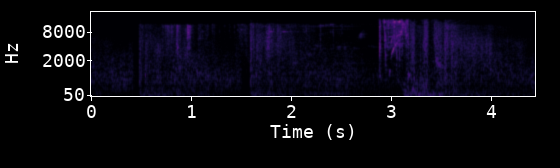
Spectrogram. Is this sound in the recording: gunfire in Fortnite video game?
yes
